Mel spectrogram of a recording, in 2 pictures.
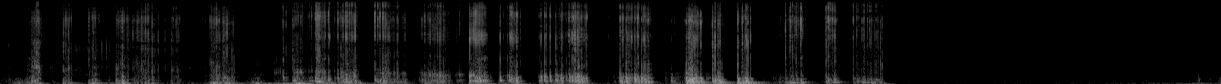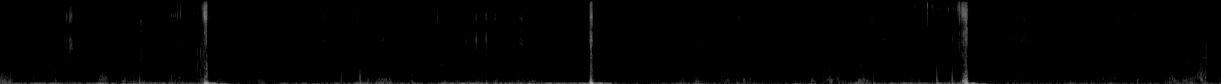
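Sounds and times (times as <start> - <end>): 
paper ripping: 0.0 - 8.9.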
